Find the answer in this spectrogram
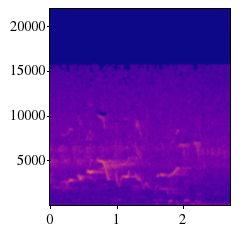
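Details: Oriental magpie-robin singing: a run of clear, high whistled notes, some sliding and some flat, loosely spaced over low background hum and rumble.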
